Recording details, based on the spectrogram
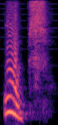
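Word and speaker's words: août: August in French is oot. A o u with the accent at the top of the u then t.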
